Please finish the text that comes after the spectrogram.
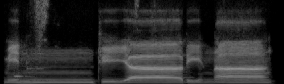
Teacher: Nun sukun bertemu dengan huruf dal bacaan ikhfa dibaca samar-samar.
